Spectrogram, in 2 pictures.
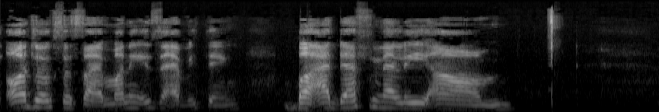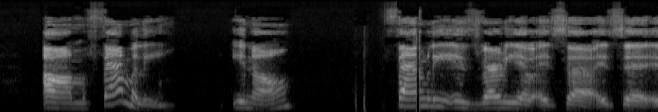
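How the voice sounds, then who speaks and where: A woman's voice: mid-range voice, sharp tone, dry recording, low-quality recording. Jamaican woman co-host, easy banter, frequent laughs, dead-dry sound. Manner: chatty, laughs often, many restarts. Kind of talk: casual chat.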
